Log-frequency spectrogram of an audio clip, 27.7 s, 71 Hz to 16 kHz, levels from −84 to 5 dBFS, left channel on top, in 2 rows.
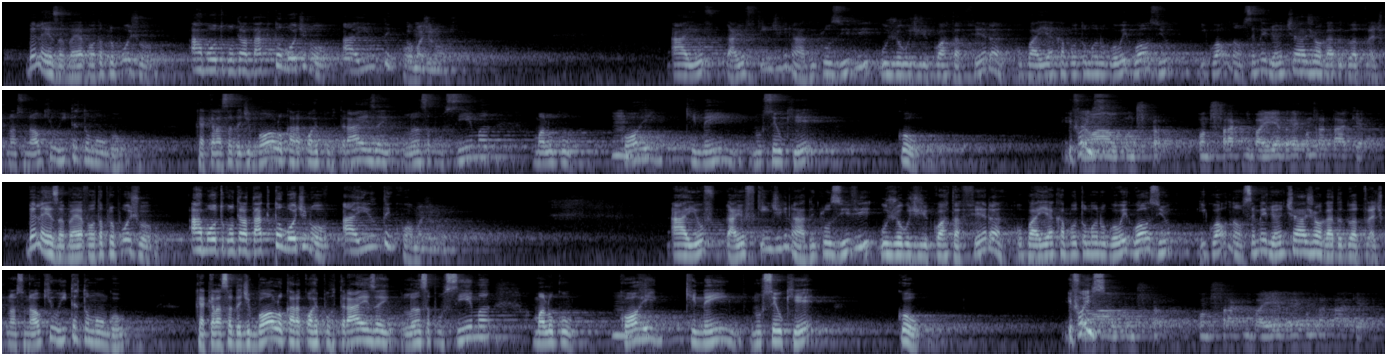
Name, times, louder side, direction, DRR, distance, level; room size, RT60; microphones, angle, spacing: voice 1, 0.2-1.6 1.9-4.2 6.7-11.7 12.0-15.1 15.8-18.7 19.1-19.6 20.0-21.9 22.8-23.0 24.5-24.9, right 6 dB, 55° right, 14 dB, 0.3 m, -29 dB
voice 2, 4.0-4.5 19.9-20.1 24.4-25.5 25.8-27.5, left 2 dB, 70° left, 5 dB, 0.9 m, -35 dB
19.5 x 8.0 x 3.3 m, 2.9 s
head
